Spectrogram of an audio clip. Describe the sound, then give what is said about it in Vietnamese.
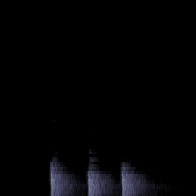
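Three hard, evenly spaced knocks on the door of a hall, each a sharp blow with a short, dull decay, sounding alone against silence. “Ngoài Ti Vũ Điện vang lên tiếng đập cửa”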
